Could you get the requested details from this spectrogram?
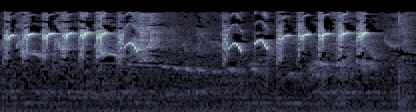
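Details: Van Hasselt's sunbird in full song, meant as a tutor and lure for other birds: quick strings of thin high chirps and curved whistled notes, a brief pause around two seconds, then another fast string.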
